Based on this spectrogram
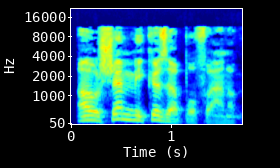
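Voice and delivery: loud, surly dismissal; gruff, hostile retort; grumbled insult. A narrator's reading. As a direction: snap it back rudely.

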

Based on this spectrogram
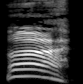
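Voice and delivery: sudden high scream; high yell. A narrator's reading. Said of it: "заорал всё тот же высокий голос".

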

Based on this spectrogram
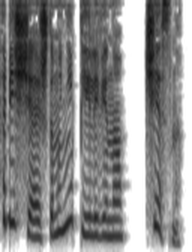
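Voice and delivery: high teasing jab; a sly, mocking plea; sarcastic. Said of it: "съязвила Миока".

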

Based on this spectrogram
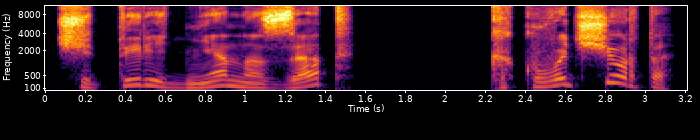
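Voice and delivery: plain reading voice

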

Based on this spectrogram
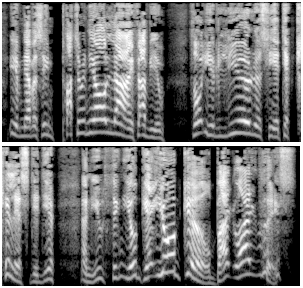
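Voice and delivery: loud, high accusing rant; angry shouting. A narrator's reading. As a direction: rage at a lying captive. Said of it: "shouted the wizard named Selwyn".

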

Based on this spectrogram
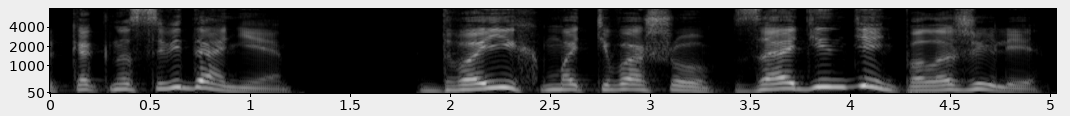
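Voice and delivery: loud furious tirade; angry rant. Acted. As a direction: rage at the men. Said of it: "Глаза его налились кровью".

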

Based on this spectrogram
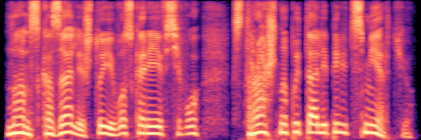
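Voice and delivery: high breathy sultry lady. Acted. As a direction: say it on the breath, heaving. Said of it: "с придыханием произнесла она". (с придыханием)

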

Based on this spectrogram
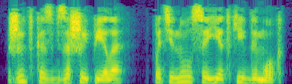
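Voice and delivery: usual speaking voice

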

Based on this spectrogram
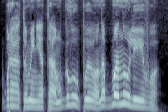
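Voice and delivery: high, pleading through tears; tearful pleading. Acted. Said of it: "всхлипывает и заливается слезами".

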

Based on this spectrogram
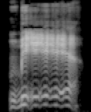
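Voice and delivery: wavering, drawn-out baa; trembling imitation of a sheep; sheep's bleat. A narrator's reading. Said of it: "заблеяла она".

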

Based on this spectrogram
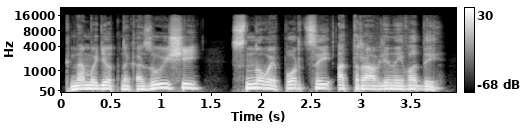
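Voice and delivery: usual speaking voice

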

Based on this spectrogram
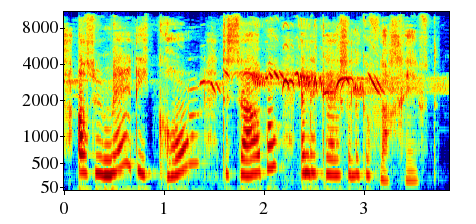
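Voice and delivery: high, light little bird voice; nightingale's voice. Acted. Nightingale bargains with Death in a high voice. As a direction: sing out as a small bird. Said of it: "zei de nachtegaal".

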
